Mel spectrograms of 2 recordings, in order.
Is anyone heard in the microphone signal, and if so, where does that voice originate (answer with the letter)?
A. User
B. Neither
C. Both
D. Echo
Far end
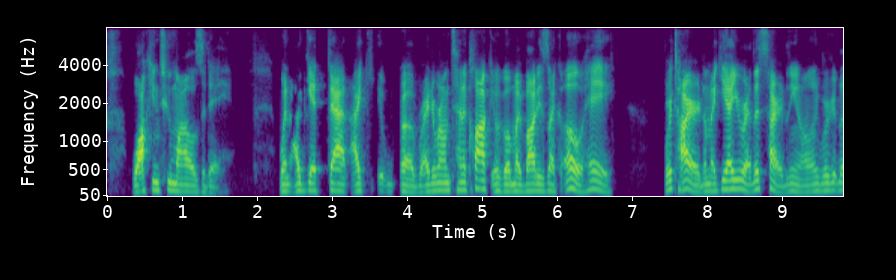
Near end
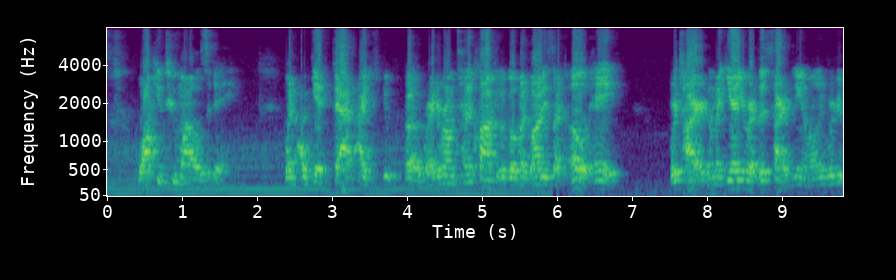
D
